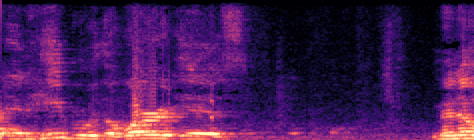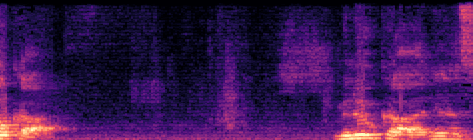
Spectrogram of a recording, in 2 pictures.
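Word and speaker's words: מנוחה: Because this still water in Hebrew, the word is Menucha. Menucha, and it is spelled Menuchah.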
